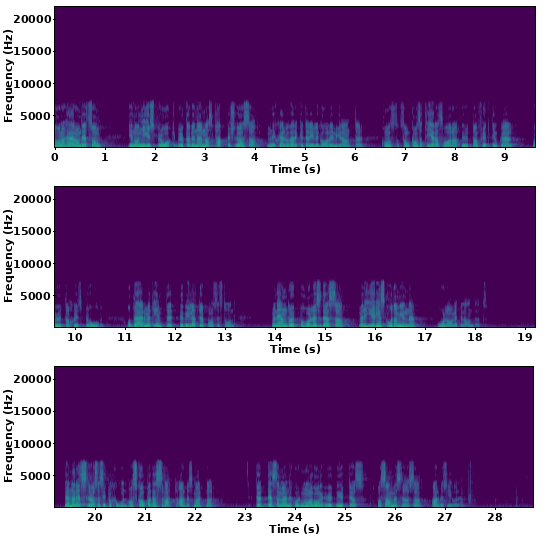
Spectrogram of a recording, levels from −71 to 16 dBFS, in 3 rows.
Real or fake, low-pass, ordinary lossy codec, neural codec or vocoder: fake; 7.2 kHz; none; codec, 16 kHz, 8 kbps, FunCodec, trained on Chinese and English, 25 frames a second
